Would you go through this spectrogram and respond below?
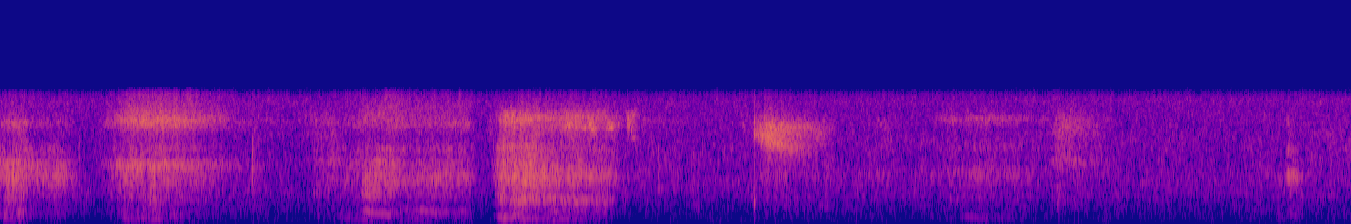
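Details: Mother snoring while asleep sitting upright in a chair, low-quality cell phone recording: soft, irregular raspy breaths with a few louder snorting breaths against low room hiss.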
